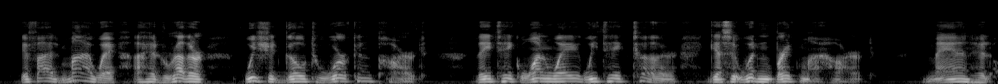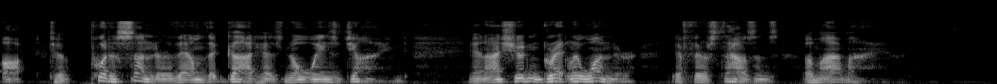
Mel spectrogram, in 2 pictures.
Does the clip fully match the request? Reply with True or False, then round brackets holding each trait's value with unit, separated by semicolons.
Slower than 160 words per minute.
True (150 wpm)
